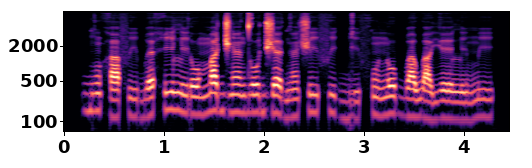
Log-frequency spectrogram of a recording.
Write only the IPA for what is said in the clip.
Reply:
ɡũ˧ha˨ fi˨bɛ˨˦hi˦ li˧ɾo˧ma˦ d͡ʒɛ̃˦do˦d͡ʒɛ˦˨ ɡɛ̃˧ʃi˦fi˦˨ ɡ͡bi˨fũ˧no˦ ba˦wa˧ je˧ li˨ mi˧

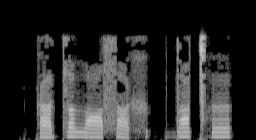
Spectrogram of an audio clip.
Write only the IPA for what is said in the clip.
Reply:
katʲɘ ðˤɑsˤɘx | dˤʊǀʰə

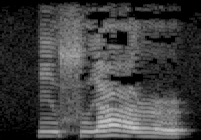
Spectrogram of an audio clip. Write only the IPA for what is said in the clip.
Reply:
isʷi ʕə˞

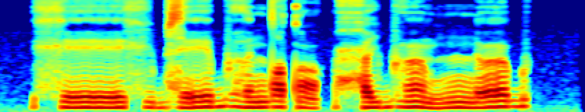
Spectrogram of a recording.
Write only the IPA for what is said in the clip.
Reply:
xeː xibzeːb ɦəndotˤœ̃ | ħibɦœ̃ːbnːœːb

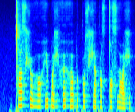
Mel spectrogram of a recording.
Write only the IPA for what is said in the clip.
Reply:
ǀisˤʃu ɦɔhɪpɒʒ hə hʌpə kusˤʃʌkɔsˤ tˤɪsˤðɒʒ

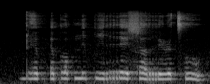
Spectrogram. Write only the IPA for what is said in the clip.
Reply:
ɖʱɛpʔɛplˠopni pi re ɬʌ riɭɯt͡sʼu

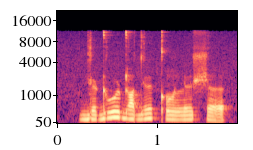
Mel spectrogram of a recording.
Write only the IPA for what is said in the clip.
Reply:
ɡʲoɖuɖɒ dʏkʼõ lʏ ʃə

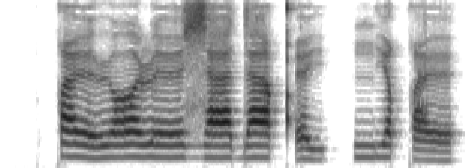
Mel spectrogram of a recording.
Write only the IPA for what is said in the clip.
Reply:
qœ˦˨ɹɔ˦ɭœ˦ za˦da˦ qʼy˨ | ŋy˦qœ˨

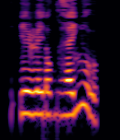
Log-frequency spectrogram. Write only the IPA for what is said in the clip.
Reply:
ʔiɭi ɾoɡʱɛʎu

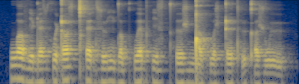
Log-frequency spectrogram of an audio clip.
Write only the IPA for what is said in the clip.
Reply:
wʌviɖɛzxʷɛ ʈʌzǀʰɛd zʉŋd̪ʌ kʷʰɛpʰiz t̪ʰɘʒŋ͡ǃɐkʷɐʒ ʈɘtʼʉkʼɐʒ wʉ

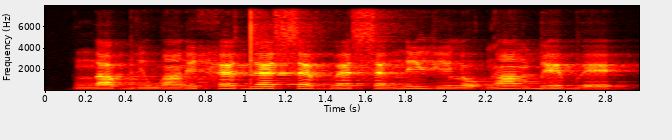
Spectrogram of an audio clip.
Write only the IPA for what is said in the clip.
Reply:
na˧bi˧wã˧ ɾi˦hɛ˧dɛ˦ sɛ˦˨bɛ˧ sɛ˧ni˦ji˧lo˧ ɡã˦ɡ͡be˦be˧

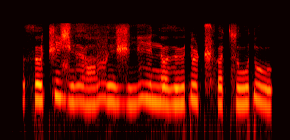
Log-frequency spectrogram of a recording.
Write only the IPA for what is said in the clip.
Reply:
θɵt͡ʃiʑe̤ ɣa̤ ve̤ ʒi̤ɣi nɵðʉɗʉʈ͡ʂʰɵ t͡suɗu

